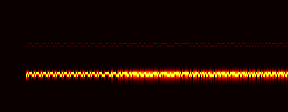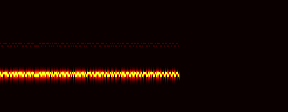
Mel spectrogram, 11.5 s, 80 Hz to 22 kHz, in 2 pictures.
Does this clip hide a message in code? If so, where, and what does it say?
Yes: NAVTEX (SITOR-B), 100 baud, 170 Hz shift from 0.5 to 9.3 s, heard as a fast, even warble, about 1750 Hz centre. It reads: GE63Y OAT0G BIQB5 G4WIG EZSGJ WUKZ2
